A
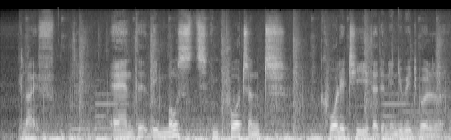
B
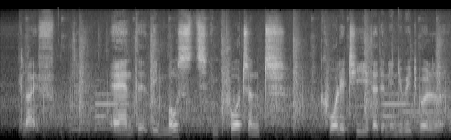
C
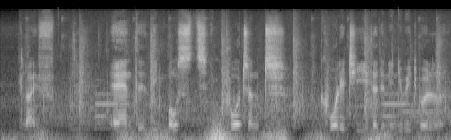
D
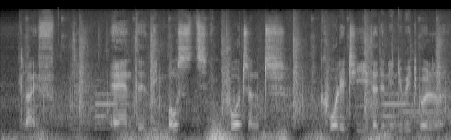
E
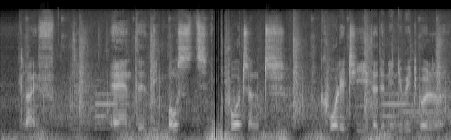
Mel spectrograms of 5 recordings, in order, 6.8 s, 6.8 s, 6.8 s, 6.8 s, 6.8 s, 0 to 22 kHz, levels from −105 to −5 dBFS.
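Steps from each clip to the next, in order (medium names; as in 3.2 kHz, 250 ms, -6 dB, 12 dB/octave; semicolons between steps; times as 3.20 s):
high-pass 690 Hz 24 dB/octave
wind noise 120 Hz -41 dBFS
compression 10:1, threshold -26 dBFS, peak gain reduction 8.5 dB; trim -3 dB
transformer saturation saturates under 520 Hz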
